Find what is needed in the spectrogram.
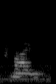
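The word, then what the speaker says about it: Laiv: Live. It's L-A-I-V, but it's pronounced live.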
